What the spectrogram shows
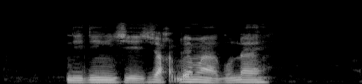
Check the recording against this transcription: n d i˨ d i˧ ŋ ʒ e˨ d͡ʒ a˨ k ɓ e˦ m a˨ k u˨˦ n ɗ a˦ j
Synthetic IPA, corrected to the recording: n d i˨ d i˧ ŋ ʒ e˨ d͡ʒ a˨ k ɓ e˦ m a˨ ɡ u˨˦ n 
